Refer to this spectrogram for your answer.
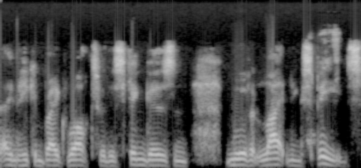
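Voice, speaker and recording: With an Australian accent, the voice shows ordinary pitch variation. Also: man. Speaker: yoga teacher and physiotherapist. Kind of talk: casual chat. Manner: fast; animated.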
